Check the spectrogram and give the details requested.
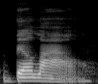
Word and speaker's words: Belle Isle: entering what is called bellow we call it bellow you might pronounce it differently but that's how we call it we call it bailout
